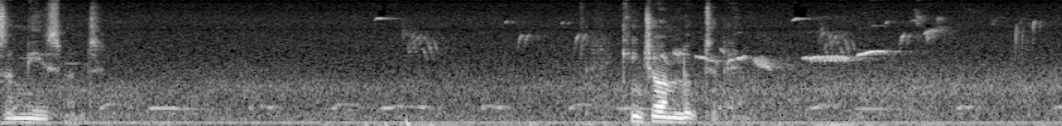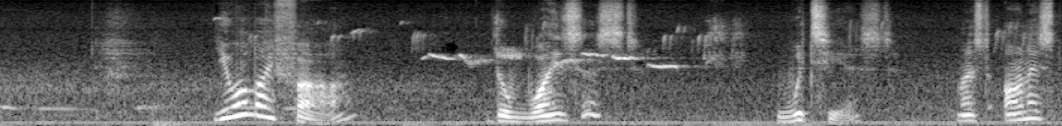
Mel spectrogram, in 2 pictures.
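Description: An older man speaks close by with animation, in pauses.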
